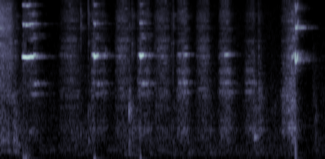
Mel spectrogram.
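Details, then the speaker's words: Solex moped with Hungarian-made worn engine, cranked over: dry high scraping squeal in uneven strokes, no firing, binding; found out-of-round flywheel, bad cylinder, poor decompression valve, broken fuel pump; tight engine with squeal when cranking. "oh it's really tight tight squealing sound doesn't sound good"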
